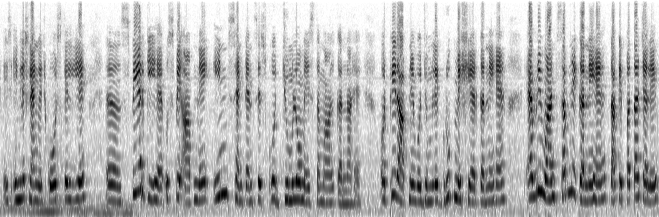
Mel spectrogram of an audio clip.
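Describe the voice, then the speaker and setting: A woman teaches a spoken English class, reading out everyday English phrases slowly and explaining them in Urdu sprinkled with English words. Her voice is bright and clear, sitting a little high. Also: rough recording. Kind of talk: recorded spoken English lesson.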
